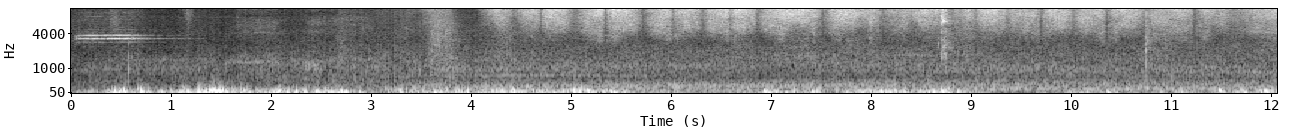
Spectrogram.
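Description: Writing being rubbed off a classroom board: continuous dry scrubbing strokes, loud and close, rasping back and forth in an uneven rhythm, with no voices.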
